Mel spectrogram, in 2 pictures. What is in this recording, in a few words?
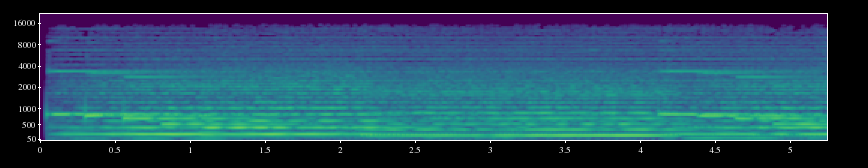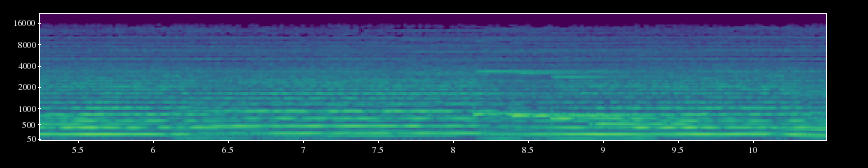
Synths Strings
